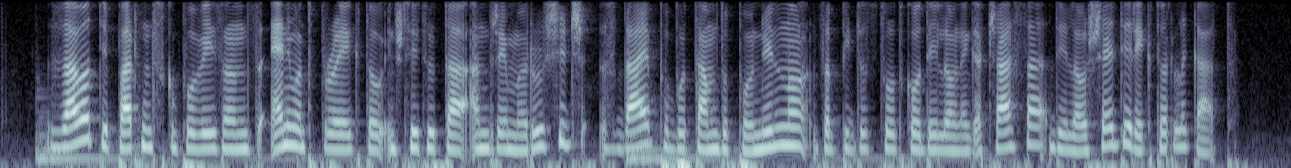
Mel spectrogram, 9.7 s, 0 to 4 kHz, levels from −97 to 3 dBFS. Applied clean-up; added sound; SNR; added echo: none; Bowed string instrument; 19 dB; none.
